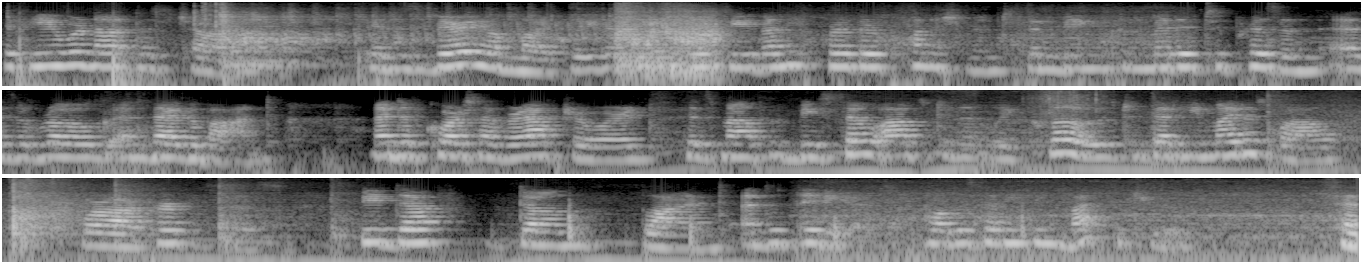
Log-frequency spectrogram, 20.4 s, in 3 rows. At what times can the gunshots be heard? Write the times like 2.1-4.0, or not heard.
1.6-3.6.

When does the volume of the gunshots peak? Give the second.
3 s.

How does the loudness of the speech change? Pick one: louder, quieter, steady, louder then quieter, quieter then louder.
steady.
